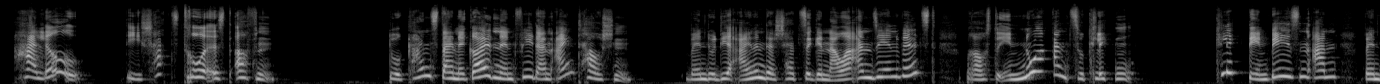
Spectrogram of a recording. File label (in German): trickstimme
